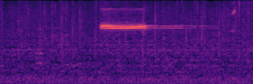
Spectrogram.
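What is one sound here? A referee's whistle blows a short sharp blast.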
